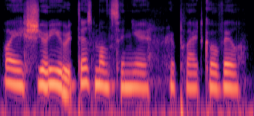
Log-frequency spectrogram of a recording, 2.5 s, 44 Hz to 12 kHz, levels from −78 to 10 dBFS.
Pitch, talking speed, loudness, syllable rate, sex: 185 Hz, 190 wpm, -15 LUFS, 6.6 syllables/s, female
